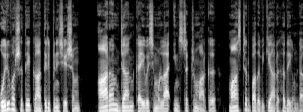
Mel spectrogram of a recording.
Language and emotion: Malayalam, neutral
